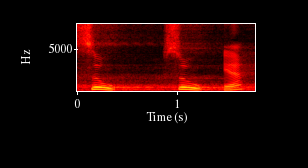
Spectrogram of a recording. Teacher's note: Kemudian su dibaca pendek, ini su ya, sin. Jadi bacaannya tipis ya. Sifatnya adalah sofir. Jadi anginnya itu lebih jelas.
